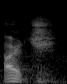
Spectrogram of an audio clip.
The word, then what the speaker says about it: Arch: E a pronúncia oficial é Arch, como Archer, de arqueiro, né? Não é Arc ou outra coisa do tipo.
